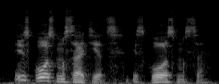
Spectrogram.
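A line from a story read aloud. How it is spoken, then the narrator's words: Cheerful reply. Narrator (Russian): весело отозвался Кусаинов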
